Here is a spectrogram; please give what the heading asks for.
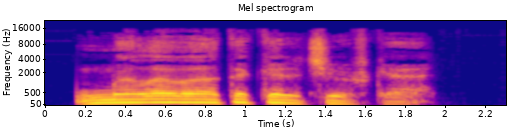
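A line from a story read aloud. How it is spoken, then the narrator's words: Hoarse wheeze. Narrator (Russian): прохрипел Алекс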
